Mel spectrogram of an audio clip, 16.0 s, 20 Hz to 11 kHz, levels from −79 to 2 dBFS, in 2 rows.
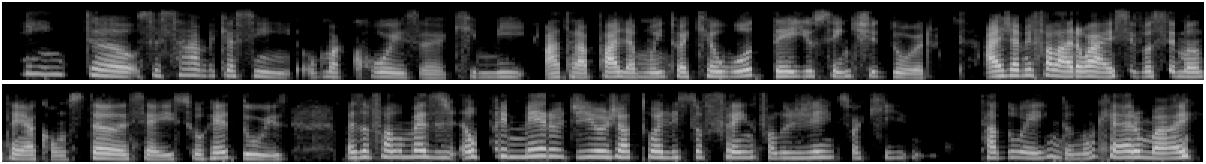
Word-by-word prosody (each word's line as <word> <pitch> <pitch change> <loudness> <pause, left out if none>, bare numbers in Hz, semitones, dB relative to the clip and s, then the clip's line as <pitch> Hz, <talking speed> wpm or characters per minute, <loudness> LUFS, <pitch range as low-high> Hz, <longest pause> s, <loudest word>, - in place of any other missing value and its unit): Então, 270 -9 -1
você 230 - -9
sabe 245 -1 -6
que - - -8
assim, 200 -5 -5
uma 185 0 -6
coisa 165 -7 -6
que 185 +4 -14
me 180 +1 -7
atrapalha 175 +1 +3
muito, 180 +2 -3
é 190 - +3
que 210 - -13
eu 200 - +4
odeio 205 -2 +1
sentir 200 0 -4
dor. 155 -5 -3 0.3
Aí 205 +2 +7
já 235 0 +5
me 245 - 0
falaram 210 -4 +6
ai, 190 -3 +6
se 205 - -10
você 200 +1 -3
mantém 190 -1 +1
a 175 - +1
constância, 175 +2 +1
isso 170 +3 -4
reduz, 180 -5 -1 0.4
mas 230 - -1
eu - - +2
falo, 255 0 0
mas, 255 -2 +2
o 250 - +4
primeiro 285 +1 +2
dia 255 0 -4
eu 255 - +5
já 250 -1 +4
estou 250 +1 -2
ali 240 -1 0
sofrendo, 240 0 -3
falo 220 0 -5
gente, 240 +2 -3
isso - - -10
aqui 225 +1 -14 0.5
tá 230 - 0
doendo, 225 -3 -4
não 200 +7 -6
quero 250 -3 +3
mais. 215 -1 +4
210 Hz, 185 wpm, -25 LUFS, 185-245 Hz, 0.5 s, Aí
